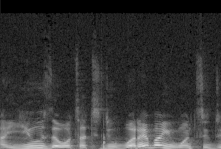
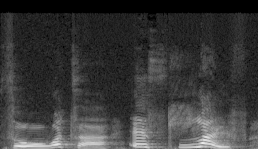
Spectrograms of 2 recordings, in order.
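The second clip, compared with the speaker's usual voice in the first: "water is life" said slowly and louder; slow emphasis; 4 semitones higher, 5 dB louder, slower than usual. Shown as a demonstration. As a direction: lay it down slowly so it sticks. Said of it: "you have to note that".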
